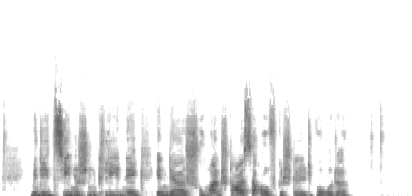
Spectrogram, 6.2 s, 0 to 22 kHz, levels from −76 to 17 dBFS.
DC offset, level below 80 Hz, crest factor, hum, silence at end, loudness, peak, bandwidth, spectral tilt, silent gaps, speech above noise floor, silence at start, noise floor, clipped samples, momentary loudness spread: under 0.1%; -64 dBFS; 20 dB; none; 0.45 s; -24 LUFS; -6 dBFS; 12.5 kHz; -3 dB/octave; none; 31 dB; 0.05 s; -56 dBFS; under 0.1%; 9 LU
